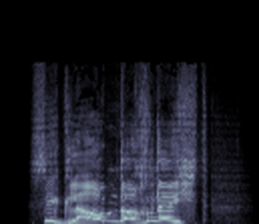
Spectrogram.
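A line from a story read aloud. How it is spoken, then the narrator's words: Almost shrieking. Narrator (German): Er kreischte fast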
